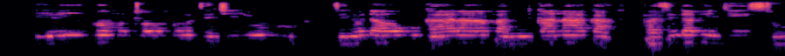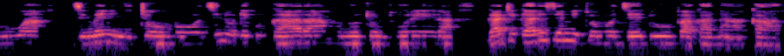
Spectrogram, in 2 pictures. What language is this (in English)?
Ndau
